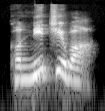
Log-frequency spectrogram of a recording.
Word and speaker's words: konnichiwa: And evidently Americans be like konnichiwa, and it's konnichiwa. It's like we Yeah.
